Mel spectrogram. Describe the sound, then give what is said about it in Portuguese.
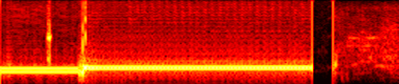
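Telephone transfer tone as a bank call is passed to its quality department. A brief two-note start gives way to a steady single-pitched tone held for about one and a half seconds, then an abrupt stop and a short click. “eu vou transferir o senhor para o setor de qualidade do Banco Santander”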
